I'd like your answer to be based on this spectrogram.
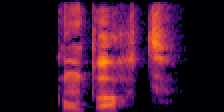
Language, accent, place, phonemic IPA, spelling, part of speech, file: French, France, Lyon, /kɔ̃.pɔʁt/, comporte, verb, LL-Q150 (fra)-comporte.wav
- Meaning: inflection of comporter: 1. first/third-person singular present indicative/subjunctive 2. second-person singular imperative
